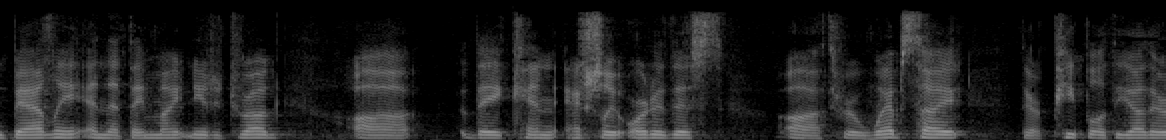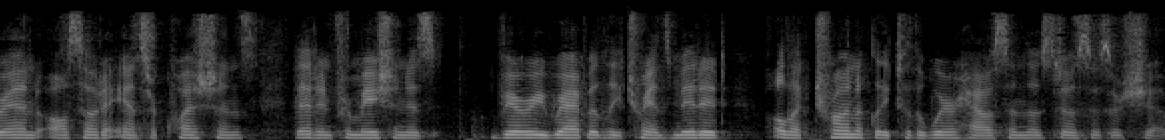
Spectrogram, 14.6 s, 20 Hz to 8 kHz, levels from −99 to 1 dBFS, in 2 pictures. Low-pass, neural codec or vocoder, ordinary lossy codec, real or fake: 7.2 kHz; none; AAC, 32 kbps; real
